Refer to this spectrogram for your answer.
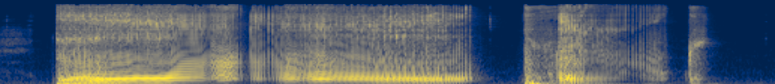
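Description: A loud fart made by pressing cheeks together, squeezed out with a wavering, buzzy pitch, running about two seconds before breaking into a few shorter sputtering bursts.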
